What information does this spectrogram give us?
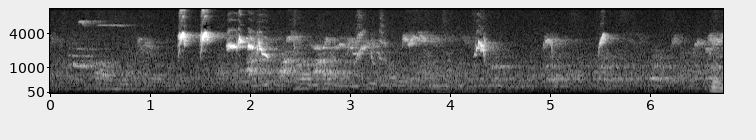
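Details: Decoy red-whiskered bulbul at a trapping site, Chùa Hương, 28 November 2017: a loud burst of sharp chirps followed by single slurred whistled notes spaced about a second apart.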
